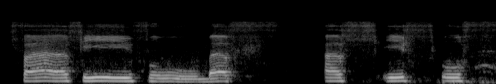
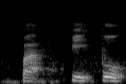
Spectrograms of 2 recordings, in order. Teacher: Maka ujung gigi seri atas ini ditempelkan ke bagian dalam yang basah dari bibir bawah. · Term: huruf fa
